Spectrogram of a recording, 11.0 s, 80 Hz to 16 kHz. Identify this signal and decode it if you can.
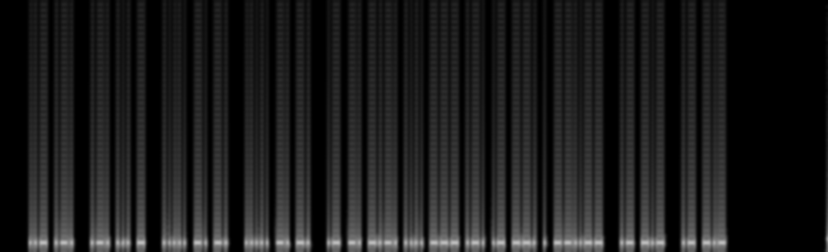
Morse code, heard as a keyed tone, about 36 wpm, 700 Hz. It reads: UR RST 5NN 5NN ANCHORAGE, AK AK
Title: Practice QSO - Exchange 1 - Beginning - 35wpm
